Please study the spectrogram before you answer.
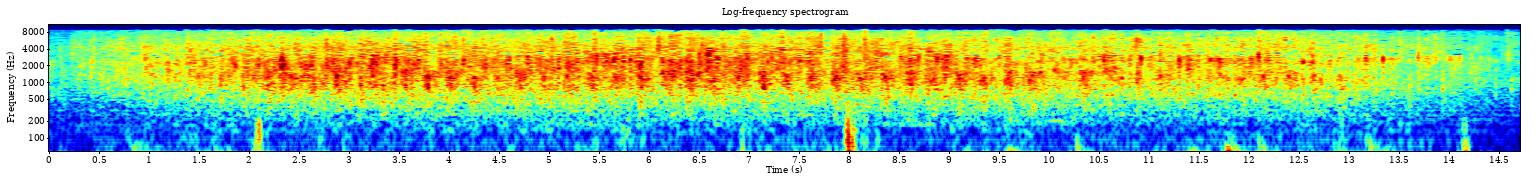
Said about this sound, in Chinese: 请全体起立，我们一起掌声有请索达吉堪布呢入场。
